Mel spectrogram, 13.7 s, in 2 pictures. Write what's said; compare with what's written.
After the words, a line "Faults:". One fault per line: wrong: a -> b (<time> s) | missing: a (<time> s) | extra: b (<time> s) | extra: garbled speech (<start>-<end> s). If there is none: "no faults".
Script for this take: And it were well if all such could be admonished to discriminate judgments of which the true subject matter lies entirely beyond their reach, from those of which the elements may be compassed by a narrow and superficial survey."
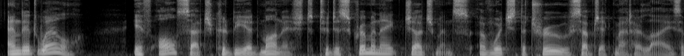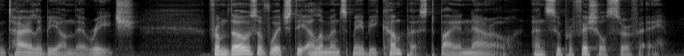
And it well if all such could be admonished to discriminate judgments of which the true subject matter lies entirely beyond their reach, from those of which the elements may be compassed by a narrow and superficial survey."
Faults:
missing: were (0.4 s)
